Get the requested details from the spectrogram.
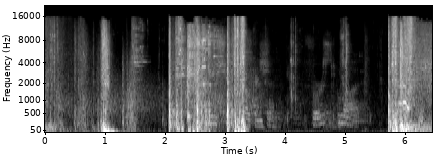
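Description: Guns fire in sharp, quick bursts.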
